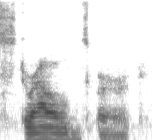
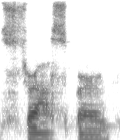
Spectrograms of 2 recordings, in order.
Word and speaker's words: Strasburg: It's Strasburg. It's not Strawber.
